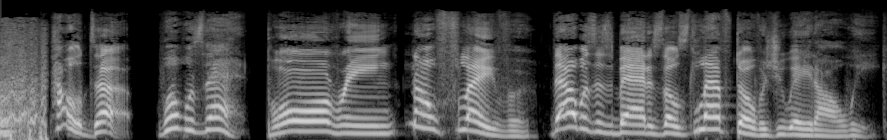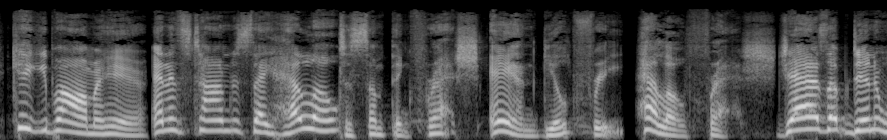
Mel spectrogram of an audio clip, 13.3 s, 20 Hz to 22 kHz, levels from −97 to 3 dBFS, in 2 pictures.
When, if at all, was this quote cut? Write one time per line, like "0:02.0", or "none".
none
